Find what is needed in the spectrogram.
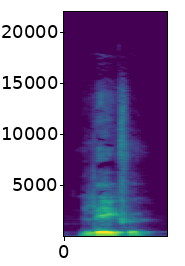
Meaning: singular present subjunctive of leven
- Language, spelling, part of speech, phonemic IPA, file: Dutch, leve, verb, /ˈlevə/, Nl-leve.ogg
